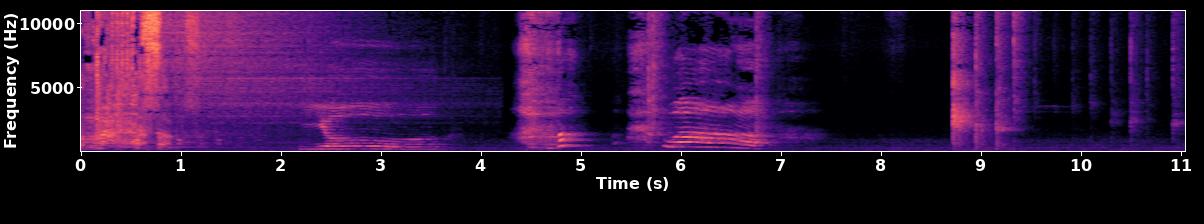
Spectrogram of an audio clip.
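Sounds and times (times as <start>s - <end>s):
hand claps: 0.0s - 1.1s, 8.7s - 11.0s.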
